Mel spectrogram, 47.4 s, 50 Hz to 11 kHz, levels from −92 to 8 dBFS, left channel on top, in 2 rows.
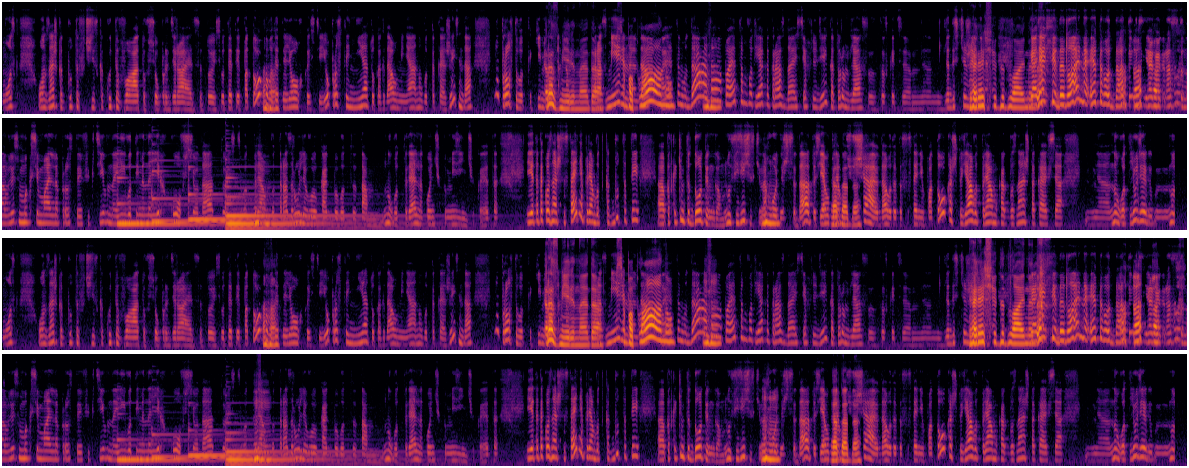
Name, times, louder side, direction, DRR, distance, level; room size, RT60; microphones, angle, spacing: voice 1, 0.0-3.8 4.1-10.4 10.7-10.9 11.8-17.7 18.0-19.6 20.5-29.0 29.3-47.1, left 3 dB, 25° left, 1.4 m, -34 dB
voice 2, 5.2-5.5 10.8-12.0 12.5-13.5 14.0-14.4 19.3-20.8 22.4-23.1 23.4-23.6 28.7-29.1 38.9-39.3 40.3-40.9, right 4 dB, 70° right, 0.8 m, -23 dB
sound 1, 26.0-30.9, left 3 dB, 50° left, 0.9 m, -29 dB
open air
head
